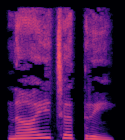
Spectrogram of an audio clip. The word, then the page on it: ನಾಯಿಚತ್ರಿ: kannada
